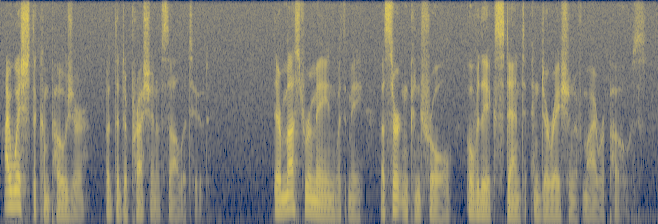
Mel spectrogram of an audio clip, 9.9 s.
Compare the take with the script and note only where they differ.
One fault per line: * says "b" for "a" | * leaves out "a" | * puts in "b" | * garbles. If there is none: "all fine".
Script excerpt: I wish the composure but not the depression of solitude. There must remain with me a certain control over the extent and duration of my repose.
* leaves out "not"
